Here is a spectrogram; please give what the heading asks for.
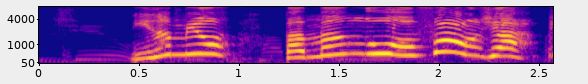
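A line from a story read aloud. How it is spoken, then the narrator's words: Shouting. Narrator (Chinese): 服务员在我后面跟着喊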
